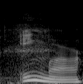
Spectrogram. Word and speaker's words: Ingmar: I think you said Ingmar. Is that how you pronounce his name? – Ingmar.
